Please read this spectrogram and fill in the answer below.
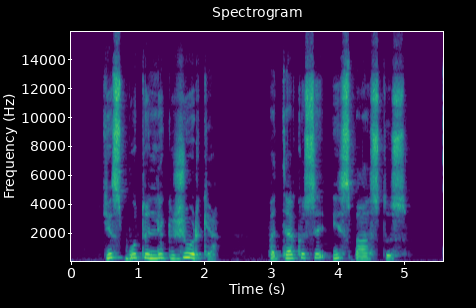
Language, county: Lithuanian, Vilnius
